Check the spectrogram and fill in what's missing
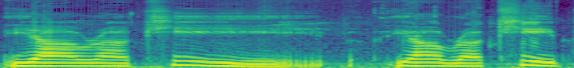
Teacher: The emphasis is on the Qib, the long E at the end.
